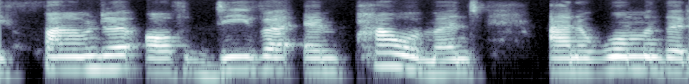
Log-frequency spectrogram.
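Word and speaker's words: Deva: giveaway to some people diva is spelled d-e-v-a and that's the roman word for chester so it's diva empowerment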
